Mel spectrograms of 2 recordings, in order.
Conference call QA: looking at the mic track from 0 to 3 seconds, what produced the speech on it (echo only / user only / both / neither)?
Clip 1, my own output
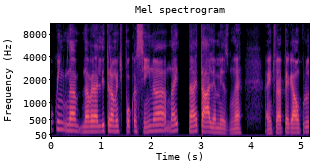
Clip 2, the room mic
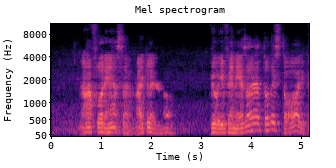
user only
